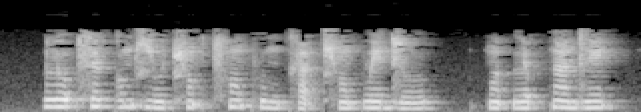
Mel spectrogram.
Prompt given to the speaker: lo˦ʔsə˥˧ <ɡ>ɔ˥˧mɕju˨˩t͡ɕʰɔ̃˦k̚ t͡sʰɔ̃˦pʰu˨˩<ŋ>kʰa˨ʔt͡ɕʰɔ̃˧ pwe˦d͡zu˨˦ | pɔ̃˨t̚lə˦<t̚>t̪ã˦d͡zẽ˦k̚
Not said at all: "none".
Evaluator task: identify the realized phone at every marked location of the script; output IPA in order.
ɡ, ŋ, p̚

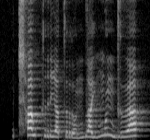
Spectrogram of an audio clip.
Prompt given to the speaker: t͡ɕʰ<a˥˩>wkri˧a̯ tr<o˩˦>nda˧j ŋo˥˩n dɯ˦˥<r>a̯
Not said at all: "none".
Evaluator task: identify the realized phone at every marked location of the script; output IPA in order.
a˥˩, o˩˦, none

